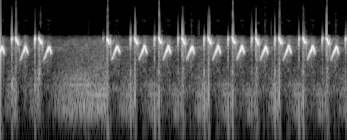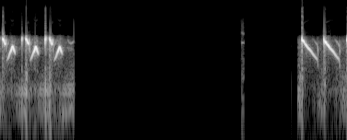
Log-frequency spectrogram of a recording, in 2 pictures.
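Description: A vermilion cardinal gives a fast run of clear, downslurred whistles, about three or four a second. It pauses briefly, then starts again.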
